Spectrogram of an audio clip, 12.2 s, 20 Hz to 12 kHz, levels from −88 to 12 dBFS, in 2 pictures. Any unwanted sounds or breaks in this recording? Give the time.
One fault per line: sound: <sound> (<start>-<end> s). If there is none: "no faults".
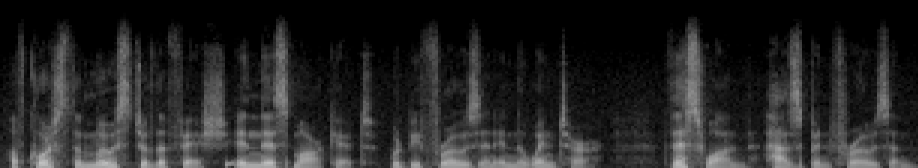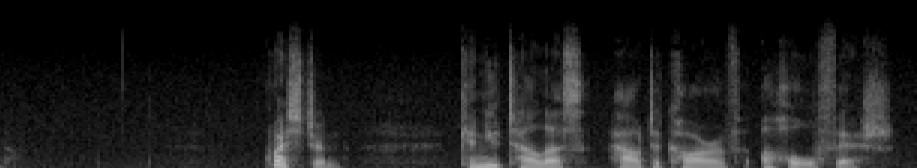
no faults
